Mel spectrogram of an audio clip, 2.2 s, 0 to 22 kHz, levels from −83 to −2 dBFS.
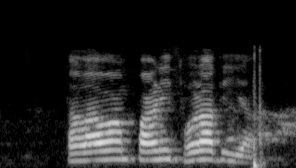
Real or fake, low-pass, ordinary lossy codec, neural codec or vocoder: real; 7.2 kHz; Opus, 24 kbps; none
